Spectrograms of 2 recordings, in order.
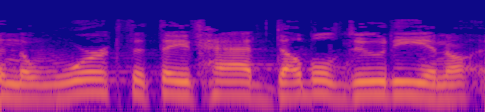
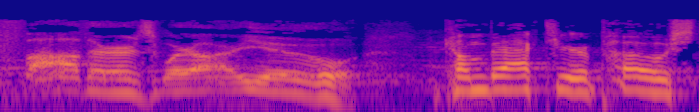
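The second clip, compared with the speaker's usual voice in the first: mild, held-back, acted-out bellowing call; 3 semitones higher than usual. Imitating a father calling out to fathers: imitating Dennis Trout bellowing.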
